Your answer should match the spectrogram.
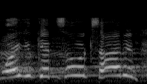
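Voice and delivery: high-pitched incredulous question; baffled protest. Acted. Neighbor asks the praising lady why, high and baffled. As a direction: demand it in exasperated disbelief.

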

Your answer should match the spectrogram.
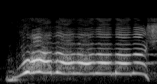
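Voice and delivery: loud, high-pitched mock rant; mimicked screaming outburst, high and loud; imitated screaming tirade. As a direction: blast out gibberish like an enraged protester. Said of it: "tore into me screaming".

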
